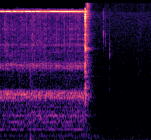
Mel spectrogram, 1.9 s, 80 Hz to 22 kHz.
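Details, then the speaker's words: Hazeltine 2000 smart terminal cooling fan: loud harsh steady drone with high whine on top, far louder than earlier whining, cuts off abruptly; worn fan bearing, to be replaced. "the fan noise coming out of this is many times louder than the whining noise was in fact i'm having to raise my voice"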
